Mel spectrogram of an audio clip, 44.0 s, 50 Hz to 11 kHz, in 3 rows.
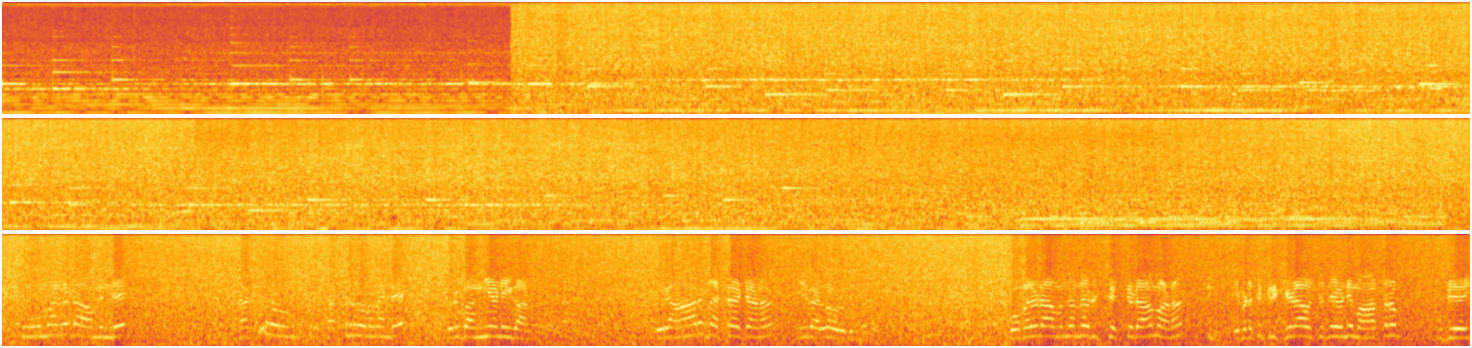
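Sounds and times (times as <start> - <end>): soft background music: 0.0 - 30.6
water rushing over stone steps: 5.1 - 44.0.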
